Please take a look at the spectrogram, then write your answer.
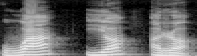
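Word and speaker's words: wire: यहां पे आई आर ई आएगा तो उसको उच्चारण के रूप में क्या होगा आयर के रूप में ठीक है तो य पे वा य र डब्लू आई आर ई क्या पढ़ेंगे वायर दोस्तों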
